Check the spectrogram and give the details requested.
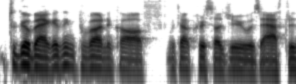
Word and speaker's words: Provodnikov: When he fought Provodnikov, and right, is that how you pronounce his name, Provodnikov?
